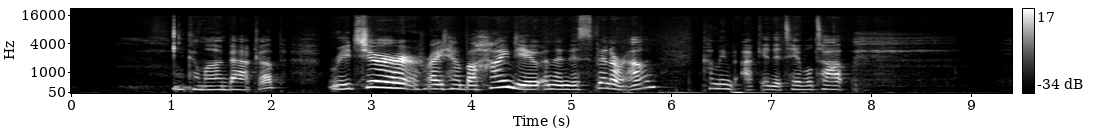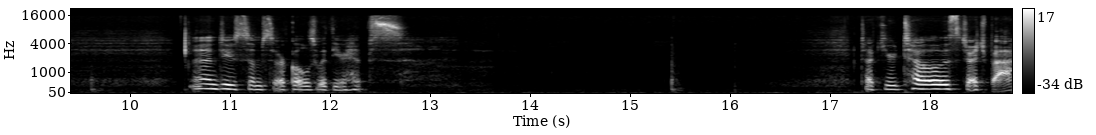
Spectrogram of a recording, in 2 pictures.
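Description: A young woman speaks calmly and gently, as if giving instructions.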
